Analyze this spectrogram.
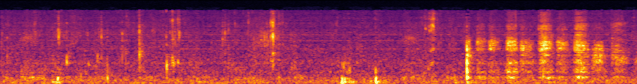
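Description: Near silence: faint scattered clicks and soft rustling that grow busier over the last second or so.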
